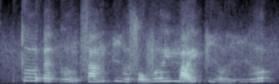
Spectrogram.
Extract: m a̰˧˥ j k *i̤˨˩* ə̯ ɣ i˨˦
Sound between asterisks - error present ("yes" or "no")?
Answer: yes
